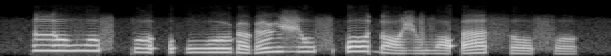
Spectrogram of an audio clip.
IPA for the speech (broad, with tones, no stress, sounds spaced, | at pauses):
l ʊ˦ β ʊ˦ f p ʊ˧ ʔ | w u˧ ɽ ʊ˨ ɽ ʏ˦ ɳ ʒ u˦ f ʔ o˦ ɗ ɔ˨ ʒ v ɔ˨ ʔ ɜ˧ θ o˨ f ʊ˨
